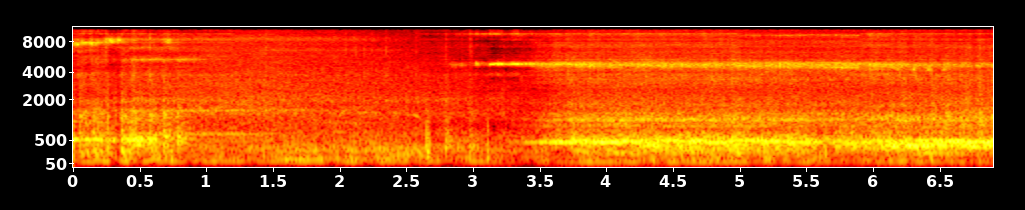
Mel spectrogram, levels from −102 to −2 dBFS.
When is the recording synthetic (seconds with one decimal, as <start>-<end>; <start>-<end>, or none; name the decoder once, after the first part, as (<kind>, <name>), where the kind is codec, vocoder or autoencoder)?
0.0-1.2 (autoencoder, DAC-VAE); 2.6-5.0; 5.9-6.9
